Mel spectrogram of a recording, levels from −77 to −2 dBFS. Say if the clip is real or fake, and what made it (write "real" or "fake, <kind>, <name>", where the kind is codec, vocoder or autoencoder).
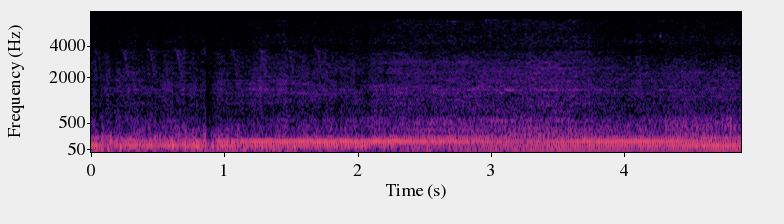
fake, vocoder, Vocos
